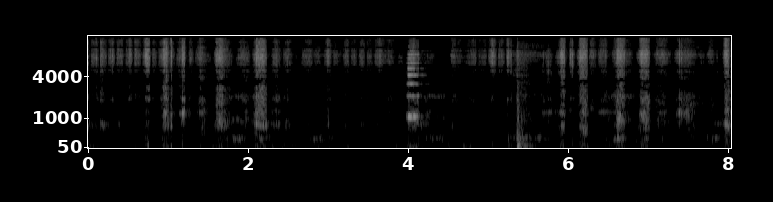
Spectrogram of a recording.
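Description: Faint scratching of a graphite pencil on paper in short, irregular sketching strokes. A brief high squeak about halfway through.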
